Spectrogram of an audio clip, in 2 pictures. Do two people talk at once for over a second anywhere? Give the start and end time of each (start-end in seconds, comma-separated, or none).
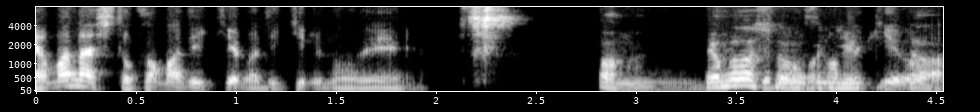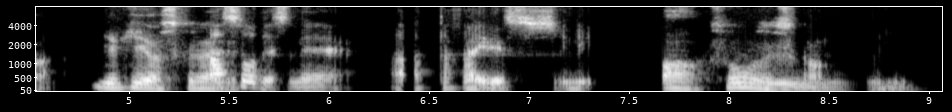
2.9-4.6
